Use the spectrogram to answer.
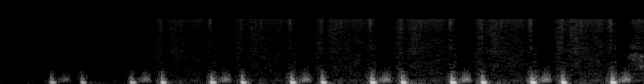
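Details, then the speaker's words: Teaching recording on murmur grading: a regular heartbeat at about 75 a minute with a very faint murmur between beats, heard only after tuning in and possibly not in all positions: grade 1/6 heart murmur. "Using the sixpoint scale grade one indicates a murmur that is very faint and heard only after the listener has tuned in. It may not be heard in all positions."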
